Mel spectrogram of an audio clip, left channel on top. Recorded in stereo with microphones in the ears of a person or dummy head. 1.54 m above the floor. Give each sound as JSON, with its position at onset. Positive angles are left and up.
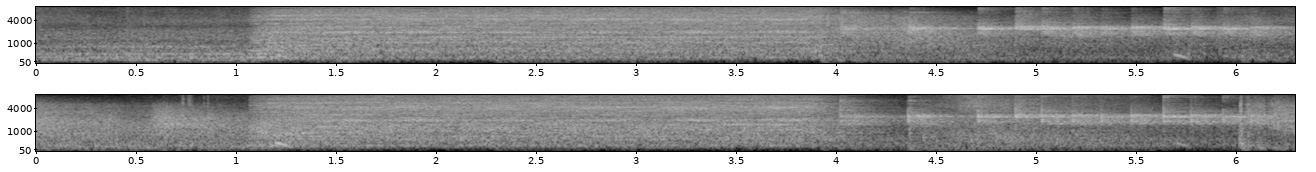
{"t": 1.1, "sound": "a hair dryer", "side_deg": -30, "distance_m": 1.8}
{"t": 4.0, "sound": "a clap", "side_deg": -35, "distance_m": 1.6}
